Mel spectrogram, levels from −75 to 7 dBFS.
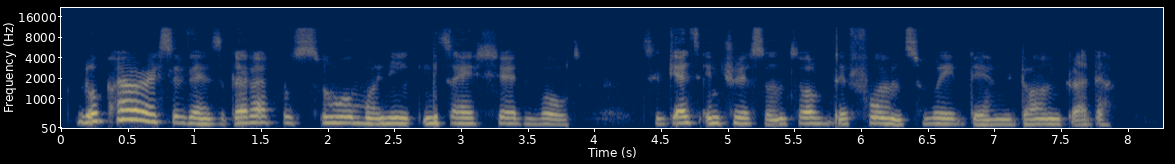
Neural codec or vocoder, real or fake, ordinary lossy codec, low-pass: codec, 24 kHz, 1.5 kbps, HILCodec; fake; none; none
